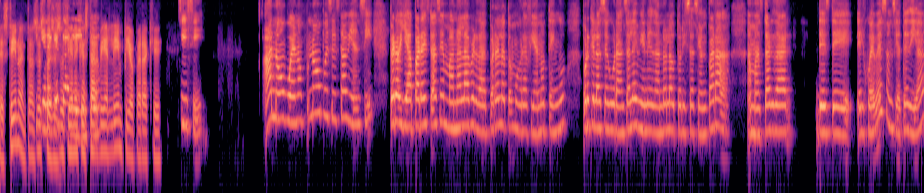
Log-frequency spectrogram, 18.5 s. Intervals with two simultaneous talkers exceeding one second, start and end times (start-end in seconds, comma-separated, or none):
0.7-2.1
